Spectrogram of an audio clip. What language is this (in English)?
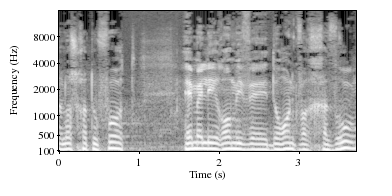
Hebrew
